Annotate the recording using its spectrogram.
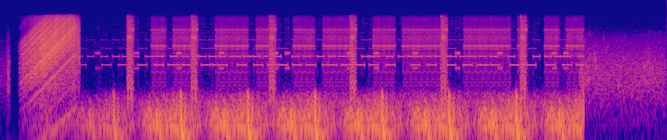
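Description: Electronic music plays with a fast thumping beat.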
